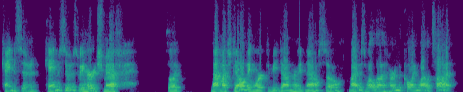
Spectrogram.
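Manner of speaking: high, crackly, crackling little goblin voice. Narrating a scene and voicing a character who speaks up, crackly voice. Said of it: "You hear a kind of crackly voice".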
